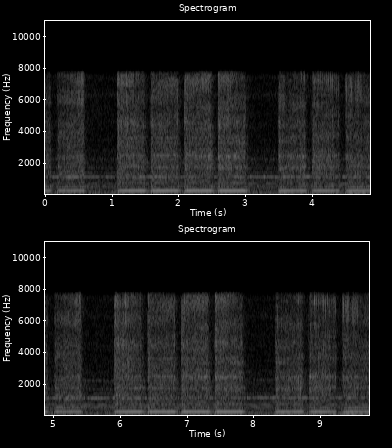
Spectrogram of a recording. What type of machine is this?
slide rail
